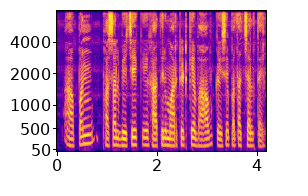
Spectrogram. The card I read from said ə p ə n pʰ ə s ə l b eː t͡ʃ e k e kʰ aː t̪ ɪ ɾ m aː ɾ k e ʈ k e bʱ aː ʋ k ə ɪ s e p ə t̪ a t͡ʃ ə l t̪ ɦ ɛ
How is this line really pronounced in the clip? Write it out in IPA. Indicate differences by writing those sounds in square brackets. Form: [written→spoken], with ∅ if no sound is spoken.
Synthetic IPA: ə p ə n pʰ ə s ə l b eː t͡ʃ e k e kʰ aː t̪ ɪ ɾ m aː ɾ k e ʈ k e bʱ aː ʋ k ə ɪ s e p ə t̪ a t͡ʃ ə l t̪ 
